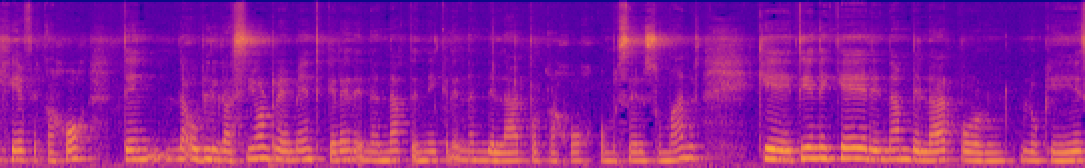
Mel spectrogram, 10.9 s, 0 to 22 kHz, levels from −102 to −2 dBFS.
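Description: A speech recording with no audible technical faults.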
